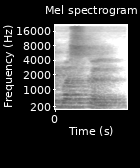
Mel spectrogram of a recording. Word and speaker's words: muscle: Don't say muscle, it's muscle.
